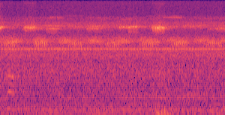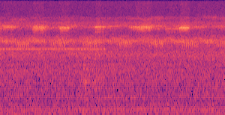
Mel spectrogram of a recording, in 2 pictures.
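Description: Night insects chirping: a steady, high, pulsing chirp repeating a few times a second, with one soft low bump about two seconds in.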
